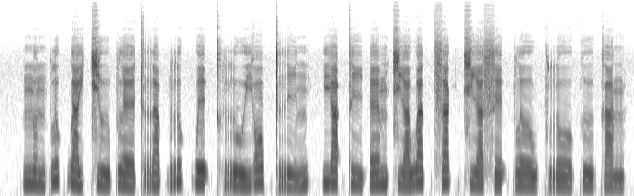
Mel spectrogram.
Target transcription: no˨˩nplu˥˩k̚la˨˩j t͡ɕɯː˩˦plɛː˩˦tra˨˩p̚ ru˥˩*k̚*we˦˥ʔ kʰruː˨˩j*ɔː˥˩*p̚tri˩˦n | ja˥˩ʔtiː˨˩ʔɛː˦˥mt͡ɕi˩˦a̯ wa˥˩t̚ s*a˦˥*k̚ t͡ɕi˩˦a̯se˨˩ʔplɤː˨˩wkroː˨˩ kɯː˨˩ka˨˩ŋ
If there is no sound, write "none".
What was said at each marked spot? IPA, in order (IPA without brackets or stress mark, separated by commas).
k̚, ɔː˥˩, a˦˥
